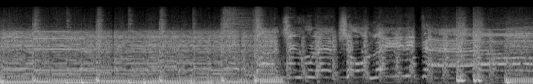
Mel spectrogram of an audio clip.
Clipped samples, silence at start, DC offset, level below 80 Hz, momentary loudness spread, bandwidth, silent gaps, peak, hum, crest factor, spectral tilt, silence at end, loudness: under 0.1%; 0 s; under 0.1%; -32 dBFS; 3 LU; 16 kHz; none; -8 dBFS; none; 12 dB; -3.5 dB/octave; 0 s; -19 LUFS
